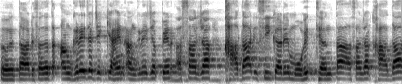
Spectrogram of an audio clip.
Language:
Sindhi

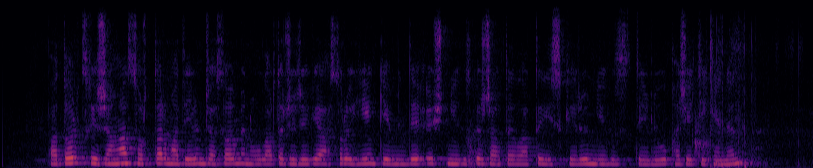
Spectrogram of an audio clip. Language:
Kazakh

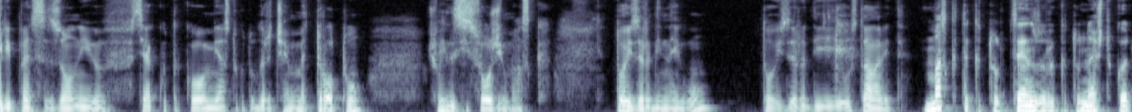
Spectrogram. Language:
Bulgarian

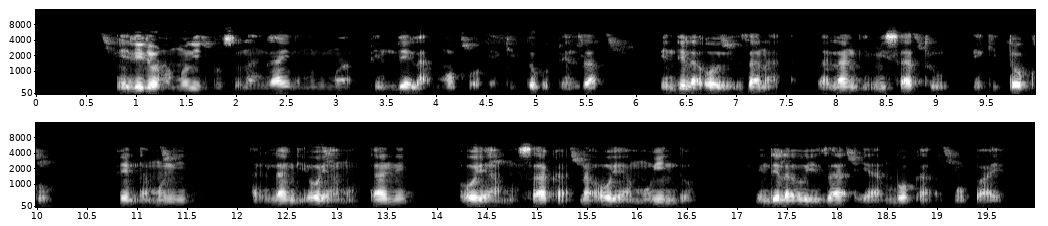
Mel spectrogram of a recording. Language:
Lingala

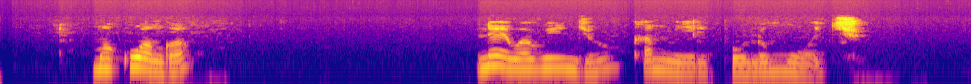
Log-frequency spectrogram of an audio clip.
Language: Luo (Kenya and Tanzania)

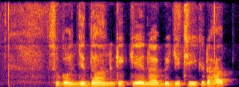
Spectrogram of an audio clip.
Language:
Maithili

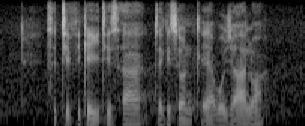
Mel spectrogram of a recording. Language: Tswana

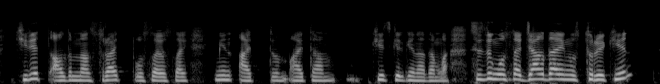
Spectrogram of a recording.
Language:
Kazakh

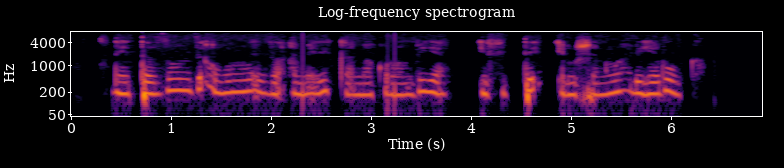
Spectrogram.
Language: Kinyarwanda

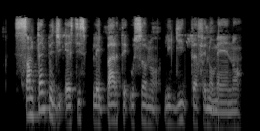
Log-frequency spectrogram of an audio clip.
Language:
Esperanto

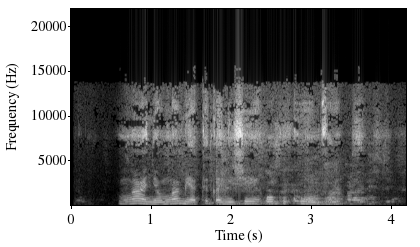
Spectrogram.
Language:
Kinyarwanda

